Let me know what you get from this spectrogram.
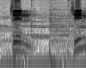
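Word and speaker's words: Djinn: presently देर के curve the जिन-जिन के अंदर यहां पर डी साइलेंट है वहां से इन चार्ज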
